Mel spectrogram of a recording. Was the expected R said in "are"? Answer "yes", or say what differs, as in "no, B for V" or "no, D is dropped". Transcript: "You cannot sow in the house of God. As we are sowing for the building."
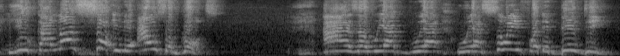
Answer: no, W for R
